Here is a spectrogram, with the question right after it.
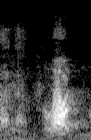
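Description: A dog barking in a residential street, two short, moderately loud barks with a brief pause between them.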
